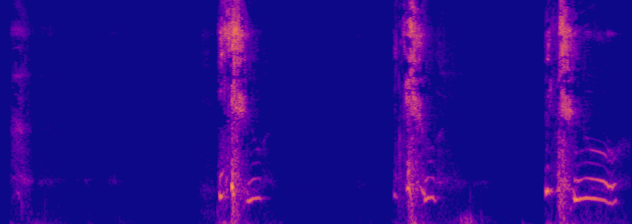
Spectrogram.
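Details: Female with a head cold and a blocked nose, after sniffing a tiny bit of black pepper: four forceful, voiced sneezes about every two to three seconds with brief quiet gaps; rapid sneezing fit.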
